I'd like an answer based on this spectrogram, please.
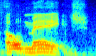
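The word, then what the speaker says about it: homage: out see just kidding Dojo said it right it's omage omage omage you know it's YouTube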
